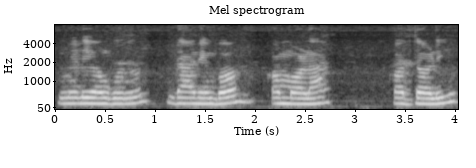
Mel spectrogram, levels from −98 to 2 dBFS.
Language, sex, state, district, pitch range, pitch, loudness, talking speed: Odia, female, Odisha, Khordha, 200-215 Hz, 205 Hz, -15 LUFS, 75 wpm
